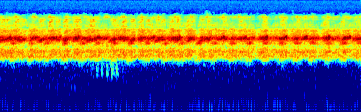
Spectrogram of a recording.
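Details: A quiet country night filled with frog mating calls in rice-planting time, a thick continuous high-pitched croaking chorus and one short lower rattled croak near the start.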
